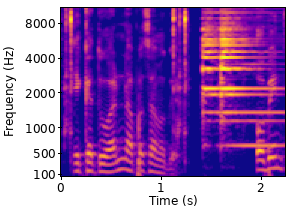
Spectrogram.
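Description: A bell-like notification 'ding' sound effect from a YouTube subscribe-button animation, struck once about one and a half seconds in and ringing on as it fades. Speech fills the first part.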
